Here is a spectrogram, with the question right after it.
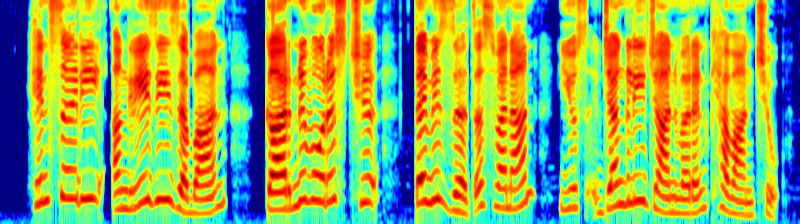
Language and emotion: Kashmiri, neutral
